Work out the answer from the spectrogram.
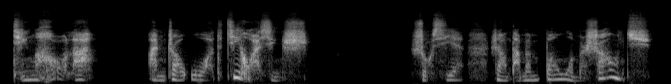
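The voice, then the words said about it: Quiet, hushed character voice. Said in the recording (Chinese): “普老大小声地对两个同伙说”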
